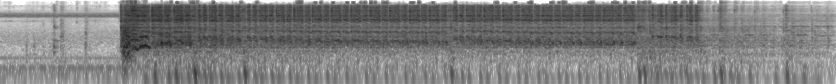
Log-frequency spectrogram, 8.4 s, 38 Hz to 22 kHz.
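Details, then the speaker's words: Scag Tiger Cub 48-inch commercial zero-turn mower on a jump starter after hard starting; the engine catches then runs ragged and dies, traced to a disconnected choke flap linkage. "so I was looking over here check this out there's a loose linkage right here meaning nothing is going to this throttle linkage is sitting right here I have to figure out where that goes so I got the linkage back on here it was the choke flap that connects"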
